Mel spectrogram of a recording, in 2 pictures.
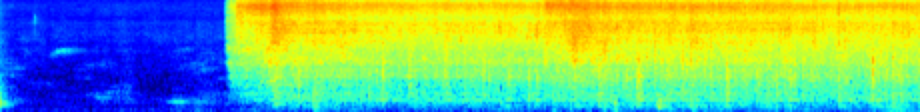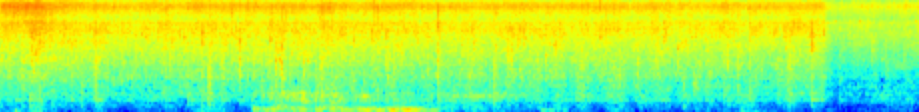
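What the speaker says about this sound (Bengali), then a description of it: "তো মাছগুলো ভাজার জন্য আমি এখানে একটি কড়াই বসিয়ে দিয়েছি" Katla fish drop into hot mustard oil in a wok and burst into a loud, steady sizzle that carries on without a break after a quiet start, with no talking.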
